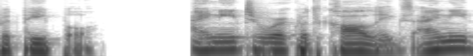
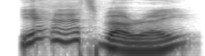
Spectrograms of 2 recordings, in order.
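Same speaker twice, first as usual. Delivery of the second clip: voiced human reply; 8 semitones higher, 6 dB louder than usual. Joke TikTok, human answers alien.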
